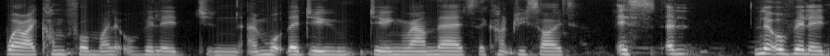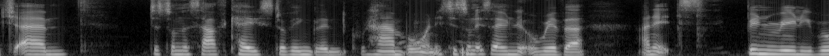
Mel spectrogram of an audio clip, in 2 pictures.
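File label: Birmingham Plymouth Female student monologue; British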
